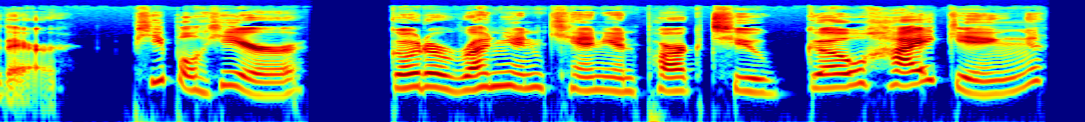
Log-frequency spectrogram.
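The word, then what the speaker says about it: Runyon: you who do care ran is spelled Ru n y n and that's runan Canyon Park if you want to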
